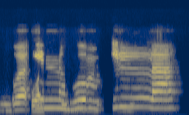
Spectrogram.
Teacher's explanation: lamnya ada tasdidnya Umi, didabelkan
